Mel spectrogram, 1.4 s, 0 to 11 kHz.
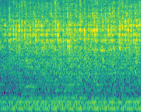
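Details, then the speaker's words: Datsun 280Z barn find, off the road 18 years, after fitting new injectors and O-rings: loud steady low rumble with an even beat, no misfire or popping; a little smoky at first, then cleared up, revs freely warming to temp, idling cleanly. "Oh, it's so much happier to rev. I know, it's running good now."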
